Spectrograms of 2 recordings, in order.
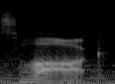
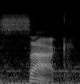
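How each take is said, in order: First: The vowel sounds rounded, like British 'cot'. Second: The vowel sounds open, like in 'cat'. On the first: "like a British person" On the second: "who I've been pronouncing Sack for years now"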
